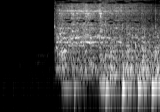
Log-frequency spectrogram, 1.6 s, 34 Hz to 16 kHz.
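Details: Royal Enfield Classic 350 Bullet after tappet-noise work: the engine fires at once into a steady, evenly spaced thump with no top-end tick; normal idle.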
